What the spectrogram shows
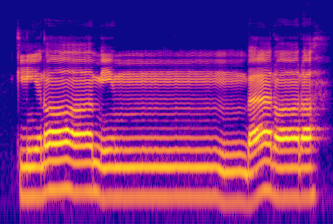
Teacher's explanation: merubah menjadi suara mim kemudian disertai dengung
